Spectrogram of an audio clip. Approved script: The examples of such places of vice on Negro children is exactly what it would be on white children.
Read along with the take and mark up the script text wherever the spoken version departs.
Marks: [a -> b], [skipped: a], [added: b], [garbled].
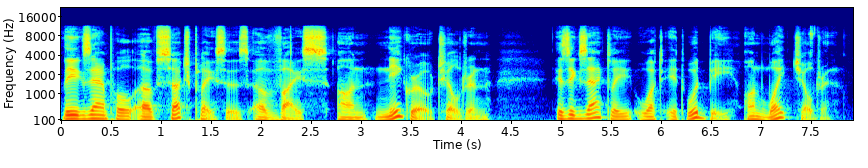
The [examples -> example] of such places of vice on Negro children is exactly what it would be on white children.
